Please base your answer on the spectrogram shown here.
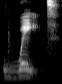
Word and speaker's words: weight: Well, if you know the number eight, that's a tricky word, right? You just put a W in front of it for this one.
